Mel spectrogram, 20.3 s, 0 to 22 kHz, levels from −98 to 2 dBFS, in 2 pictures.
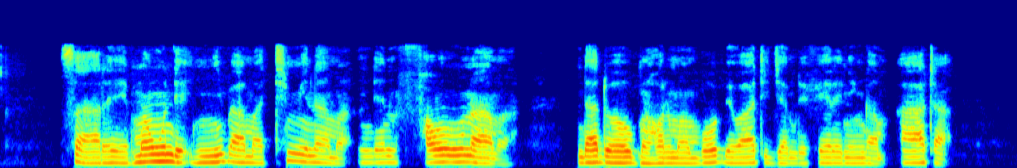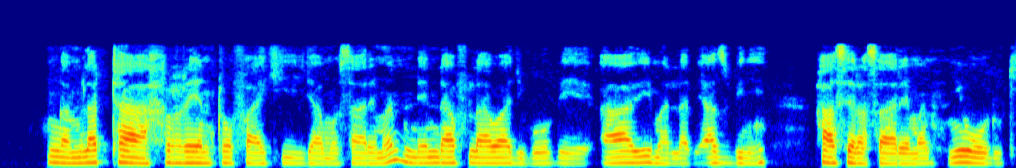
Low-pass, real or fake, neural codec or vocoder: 7.2 kHz; real; none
